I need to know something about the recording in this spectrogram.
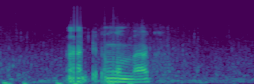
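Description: A small creature lets out a short warbling squeal underwater.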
